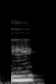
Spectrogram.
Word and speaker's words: eu: Okay, but you will have to pronounce it U.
